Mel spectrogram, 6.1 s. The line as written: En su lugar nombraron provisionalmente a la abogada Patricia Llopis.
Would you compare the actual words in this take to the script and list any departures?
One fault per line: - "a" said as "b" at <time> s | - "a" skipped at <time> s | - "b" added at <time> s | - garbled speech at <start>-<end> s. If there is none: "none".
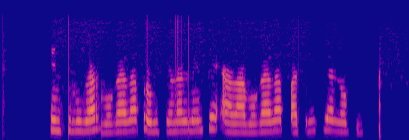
- "nombraron" said as "abogada" at 1.5 s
